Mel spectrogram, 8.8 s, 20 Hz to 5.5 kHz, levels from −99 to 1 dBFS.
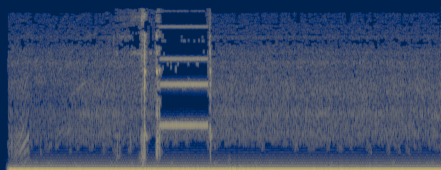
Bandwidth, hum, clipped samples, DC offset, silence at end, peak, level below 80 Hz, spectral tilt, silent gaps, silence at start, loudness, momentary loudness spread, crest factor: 5.4 kHz; none; under 0.1%; 5%; 0 s; -12 dBFS; -50 dBFS; -6 dB/octave; none; 0.1 s; -39 LUFS; 18 LU; 28 dB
